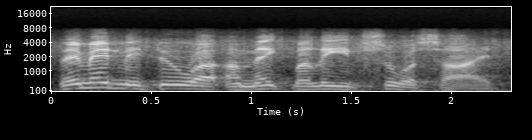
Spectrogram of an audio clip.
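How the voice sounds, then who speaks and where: Naive, lively young playwright. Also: male voice, fairly high pitch, fairly quick. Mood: sheepish. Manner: hesitant, guileless, sheepish. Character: naive, eager small-town young male playwright. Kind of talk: 1940s radio comedy acting. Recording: muffled noisy 1940s radio broadcast.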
